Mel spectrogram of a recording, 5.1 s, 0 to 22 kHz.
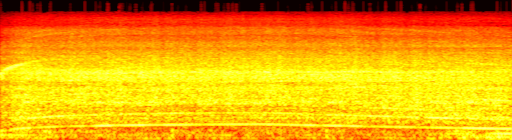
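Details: Woodworking router spinning during a readiness check: steady high whine that sags slightly and recovers under a rough hiss, bearing noise; judged usable but only about 70% healthy.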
